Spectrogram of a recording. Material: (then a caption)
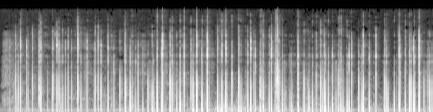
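Wood. Long nails tap and scratch the front and labeled back of a small, flat, solid wooden pumpkin-shaped plaque. The result is a steady stream of rapid, dry, sharp clicks with no ring, each flaring briefly bright, over a faint low hum and soft scratchy texture between the taps.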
